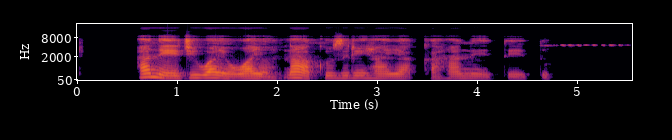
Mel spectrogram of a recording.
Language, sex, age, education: Igbo, female, 30-45, tertiary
